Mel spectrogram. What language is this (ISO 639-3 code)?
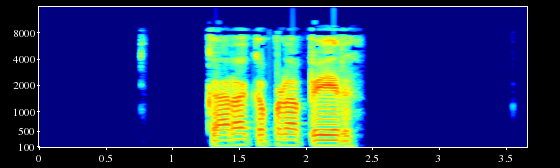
mki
